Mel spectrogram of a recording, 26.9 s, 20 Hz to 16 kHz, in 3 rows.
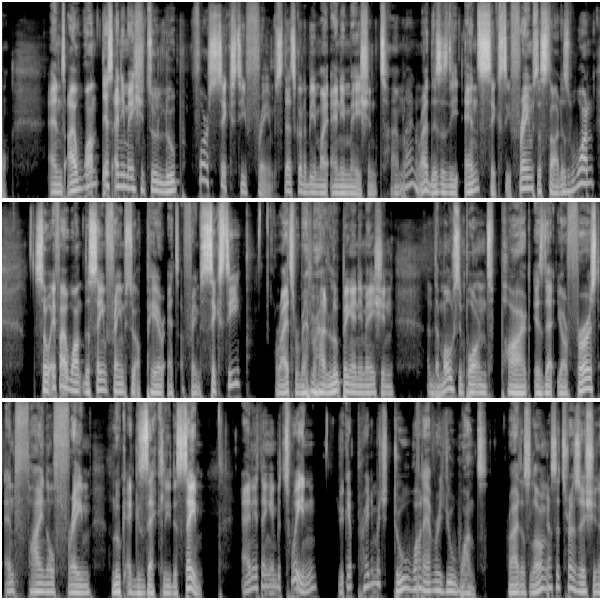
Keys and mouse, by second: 2.6 click, 12.4 click.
